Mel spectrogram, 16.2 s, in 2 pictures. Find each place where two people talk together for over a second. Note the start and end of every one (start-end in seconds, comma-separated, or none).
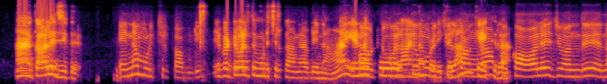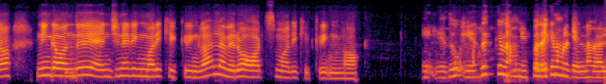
4.8-6.8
